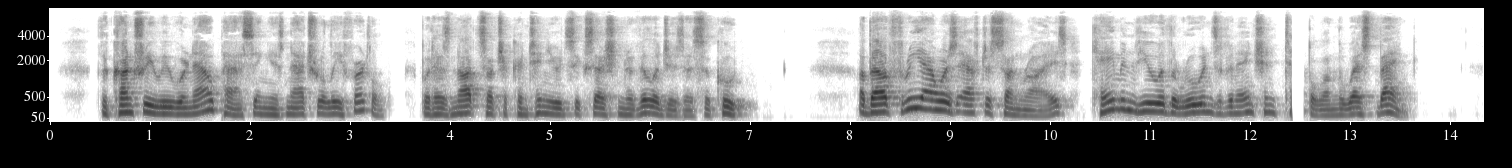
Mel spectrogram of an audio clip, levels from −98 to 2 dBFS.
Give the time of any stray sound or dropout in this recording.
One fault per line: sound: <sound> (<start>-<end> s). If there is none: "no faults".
sound: dropout (12.4-12.6 s)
